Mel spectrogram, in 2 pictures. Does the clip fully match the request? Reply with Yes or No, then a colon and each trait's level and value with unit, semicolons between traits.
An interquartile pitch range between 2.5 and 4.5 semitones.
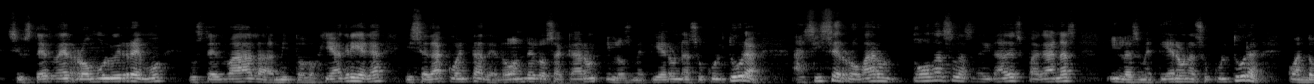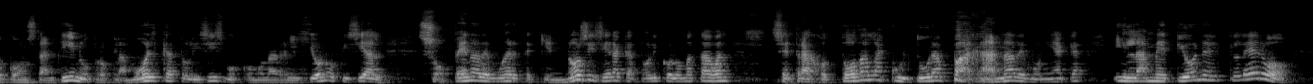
No: average, 5.1 semitones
